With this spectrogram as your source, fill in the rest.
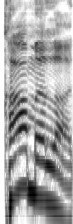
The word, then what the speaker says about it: Kamala: the Kamala Kamala boy you still not gonna say her name right Kamala Kamala Kamala there you go yeah you know I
